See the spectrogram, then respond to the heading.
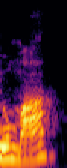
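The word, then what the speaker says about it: ओम्: regra do do sânscrito a com u vira o e o o é é é aproximado é reunido a a sílaba ma que fica emudecida M então o e essa essa essa união das das dessas três sílabas a o e ma para fazer om que é uma sílaba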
